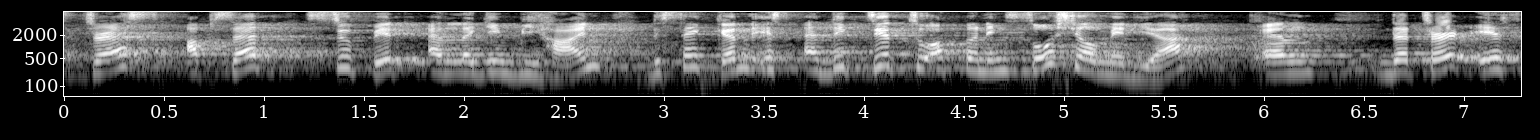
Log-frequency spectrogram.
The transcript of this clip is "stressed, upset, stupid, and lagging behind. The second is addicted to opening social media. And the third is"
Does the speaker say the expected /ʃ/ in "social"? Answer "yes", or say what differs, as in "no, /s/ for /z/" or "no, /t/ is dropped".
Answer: yes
